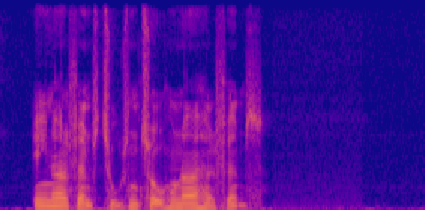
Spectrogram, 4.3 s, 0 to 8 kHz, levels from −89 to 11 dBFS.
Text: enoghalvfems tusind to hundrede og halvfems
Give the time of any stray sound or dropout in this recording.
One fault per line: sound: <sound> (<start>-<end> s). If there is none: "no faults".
no faults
